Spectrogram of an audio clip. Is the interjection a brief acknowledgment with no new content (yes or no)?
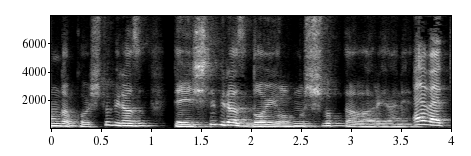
no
